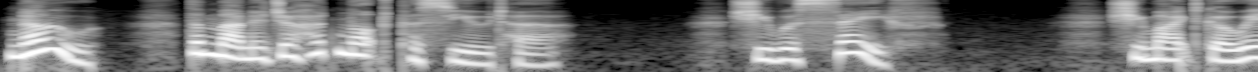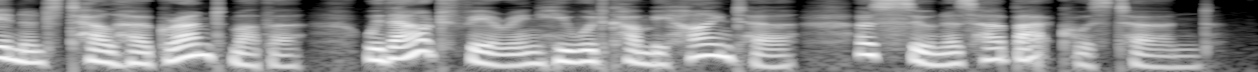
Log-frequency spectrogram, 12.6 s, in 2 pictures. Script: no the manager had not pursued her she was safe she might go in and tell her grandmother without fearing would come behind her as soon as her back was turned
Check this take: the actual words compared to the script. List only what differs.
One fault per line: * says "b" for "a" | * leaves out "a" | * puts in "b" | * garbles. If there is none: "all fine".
* puts in "he"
